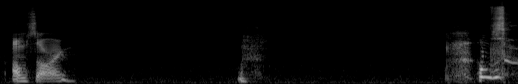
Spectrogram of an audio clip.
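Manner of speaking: words breaking into laughs, talking through laughter. Admitting to skipping a season, laughing while talking. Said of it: "That's why I'm laughing right now".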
